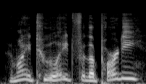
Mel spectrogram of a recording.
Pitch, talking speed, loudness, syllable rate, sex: 210 Hz, 285 wpm, -18 LUFS, 6.4 syllables/s, male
